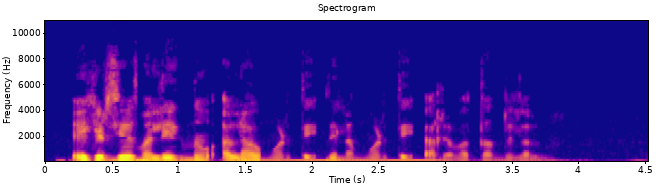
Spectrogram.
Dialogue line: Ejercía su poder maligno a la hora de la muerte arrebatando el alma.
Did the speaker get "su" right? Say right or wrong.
wrong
